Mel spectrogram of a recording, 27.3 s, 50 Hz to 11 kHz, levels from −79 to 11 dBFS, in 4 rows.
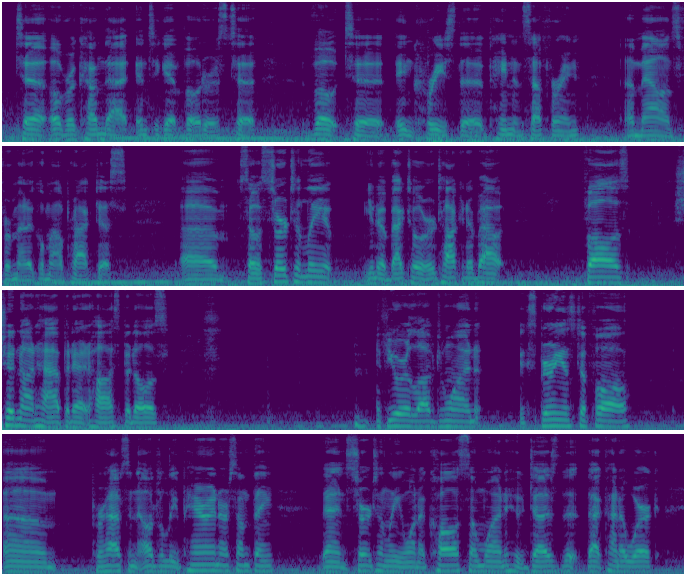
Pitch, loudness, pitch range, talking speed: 120 Hz, -33 LUFS, 105-130 Hz, 145 wpm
